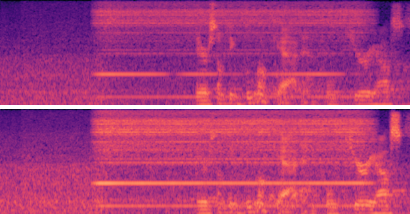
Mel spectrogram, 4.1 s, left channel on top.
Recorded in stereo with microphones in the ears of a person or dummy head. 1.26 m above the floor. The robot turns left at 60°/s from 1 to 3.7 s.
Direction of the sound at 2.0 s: 50° left.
